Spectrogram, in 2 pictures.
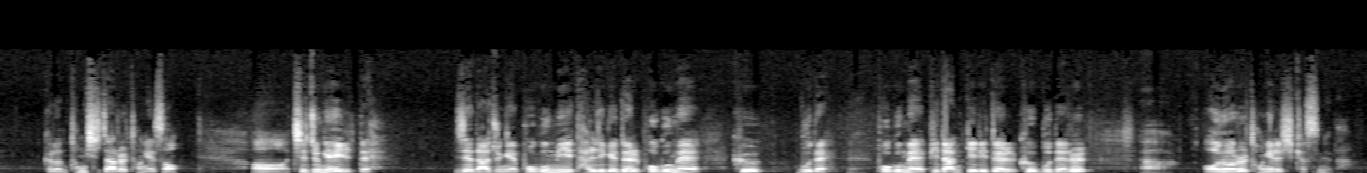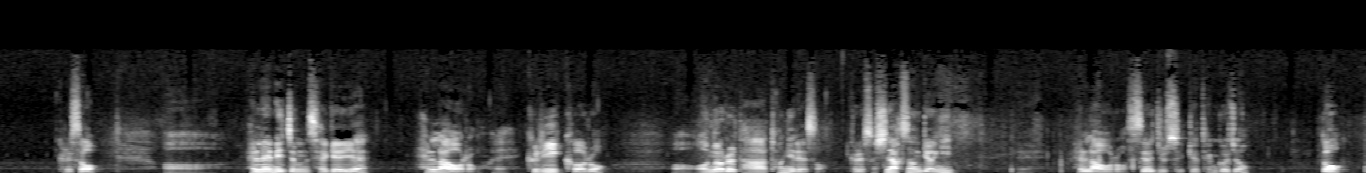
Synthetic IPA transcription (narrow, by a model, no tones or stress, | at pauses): kɯɾʌntʰoŋɕʰid͡ʑaɾɯɭtʰoŋɦe̞sʰʌ | ʌt͡ɕid͡ʑuŋe̞iɭt͈e̞ | id͡ʑe̞nad͡ʑuŋe̞poɡumitaʎːiɡe̞dwe̞ɭpoɡɯme̞ | kɯ | mude̞ḛ | poɡume̞pidank͈iɾidwe̞ɭkɯmude̞ɾɯɭ | a̰ | ʌnʌɾɯɭtʰoŋiɾɕʰi̥kʰjʌs͈ɯmɲid̥a | kɯɾe̞sʰʌ | ʌ̰ | he̞ɭːenid͡ʑɯmsʰe̞ɡe̞je̞ | he̞ɭːaoɾo̰jḛkɯɾikʰʌɾo | ʌ̰ʌ̰nʌɾɯɭtatʰoŋiɾe̞̰sʰʌ̰ | kɯɾe̞sʰʌɕʰiɲak̚s͈ʰʌŋɡjʌŋi | jḛ | he̞ɭːao̰ɾo̰s͈ɯjʌd͡ʑiɭs͈uik͈e̞dwe̞nɡʌd͡ʑo | t͈o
